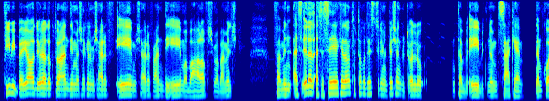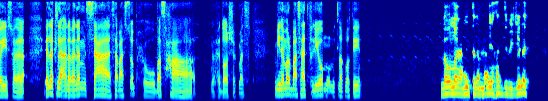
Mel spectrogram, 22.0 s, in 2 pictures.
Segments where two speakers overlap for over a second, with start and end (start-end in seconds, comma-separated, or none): none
